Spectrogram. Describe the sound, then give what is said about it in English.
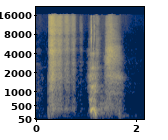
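A dog that has just walked into the building pants in three breathy, raspy huffs in quick succession, with no talking over them. “Everyone, my dog's just walked into the building, so if you hear panting, that's what's going on.”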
